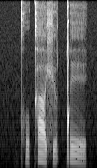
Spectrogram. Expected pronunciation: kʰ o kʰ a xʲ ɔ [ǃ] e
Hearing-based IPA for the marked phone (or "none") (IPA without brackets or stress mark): ǃ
